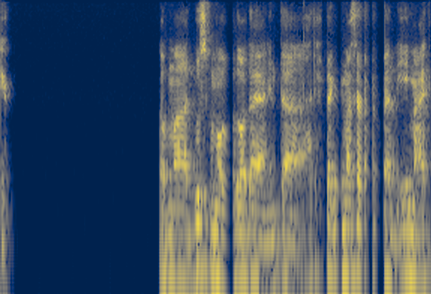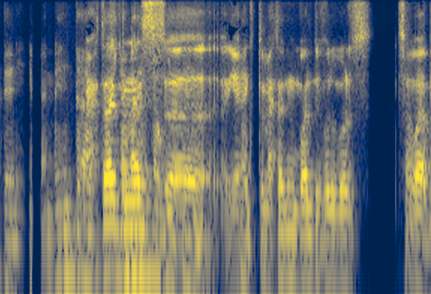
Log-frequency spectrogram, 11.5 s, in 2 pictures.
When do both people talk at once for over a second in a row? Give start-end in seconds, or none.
6.9-9.4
